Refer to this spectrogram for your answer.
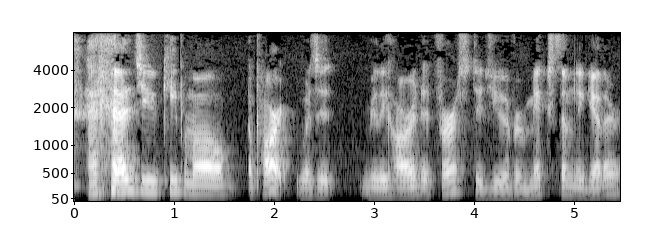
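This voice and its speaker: Lively in intonation and moderate in pace, a man with a fairly high pitch has a plain, everyday voice. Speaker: podcast host, linguistics grad student. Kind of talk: interview. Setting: podcast recording.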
